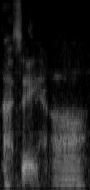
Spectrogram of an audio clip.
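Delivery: whispered thinking. Real, not acted. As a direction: mutter it to yourself. Thinking aloud softly.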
